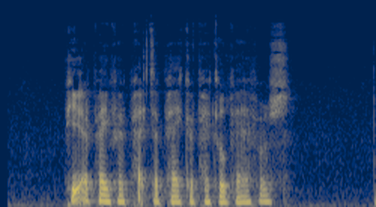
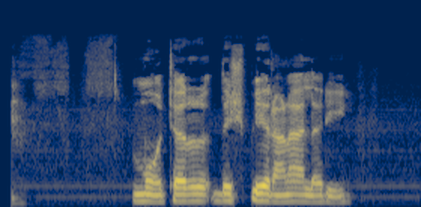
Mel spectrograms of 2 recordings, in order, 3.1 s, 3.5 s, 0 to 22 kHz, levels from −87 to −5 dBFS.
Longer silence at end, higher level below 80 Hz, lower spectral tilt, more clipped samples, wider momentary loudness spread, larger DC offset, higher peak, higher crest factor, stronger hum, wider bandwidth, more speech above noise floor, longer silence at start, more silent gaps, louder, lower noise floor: first, 0.75 s vs 0.6 s; first, -52 dBFS vs -70 dBFS; first, -7.5 dB/octave vs -4.5 dB/octave; neither; second, 11 LU vs 21 LU; neither; second, -12 dBFS vs -4 dBFS; about the same, 20 dB vs 20 dB; neither; first, 13.5 kHz vs 10.5 kHz; first, 34 dB vs 30 dB; first, 0.55 s vs 0.1 s; neither; second, -30 LUFS vs -22 LUFS; first, -62 dBFS vs -53 dBFS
